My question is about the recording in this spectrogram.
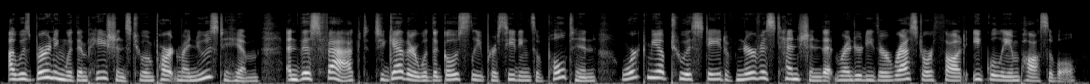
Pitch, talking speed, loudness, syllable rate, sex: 215 Hz, 210 wpm, -18 LUFS, 6.1 syllables/s, female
